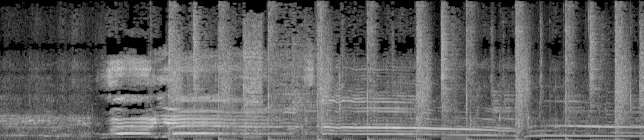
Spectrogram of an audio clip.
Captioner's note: all cheer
